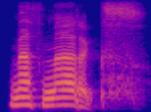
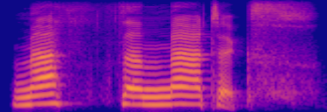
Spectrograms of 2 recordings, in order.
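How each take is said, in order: First: The word is said at normal conversational speed. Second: The word is said slowly and drawn out. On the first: "then at normal speed" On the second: "once slowly"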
